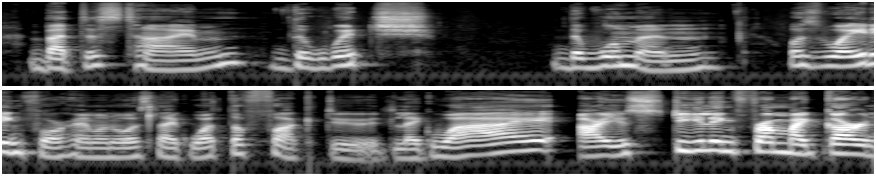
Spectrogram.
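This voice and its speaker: A woman speaks in a German accent at a fairly low pitch and fairly slow pace. Her intonation is lively, on a very clean recording with a silent background. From Germany. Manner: sarcastic.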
